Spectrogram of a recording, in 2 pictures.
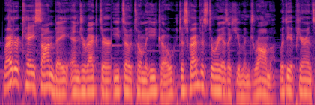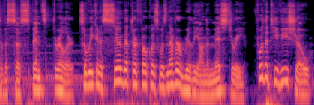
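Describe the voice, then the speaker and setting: A man reading anime trivia as a scripted voice-over, with emphatic lifts in his delivery. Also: on the low side. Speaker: anime trivia video narrator. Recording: faint background music under voice-over.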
